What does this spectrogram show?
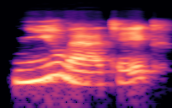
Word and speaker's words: pneumatic: Okay, now is silent in the groups of letters PN, PS, PT. For example, pneumonia, pneumatic, psychic, pseudo, ptarmigan, receipt.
